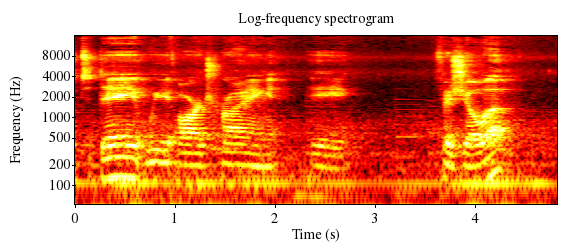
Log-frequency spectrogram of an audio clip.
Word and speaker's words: feijoa: So today we are trying a Feijoa. I've heard this pronounced several different ways. I've heard Feijoa, but we're going with Feijoa because that's what I was told at the nursery.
